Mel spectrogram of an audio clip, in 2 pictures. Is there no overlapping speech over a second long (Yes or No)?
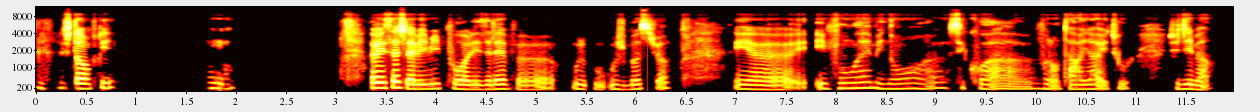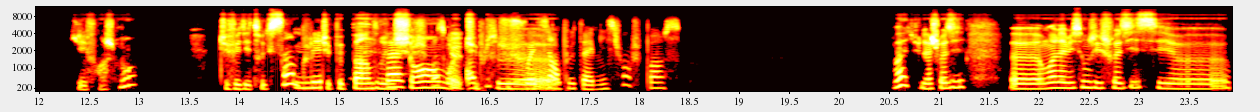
No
